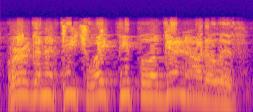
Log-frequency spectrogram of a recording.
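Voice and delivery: high, loud, eager voice. Acted. Playwright voices the eager friend reassuring Melvin, high and loud. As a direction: answer like it's obvious, bursting with certainty.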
